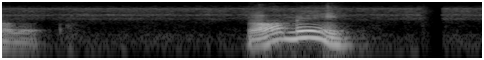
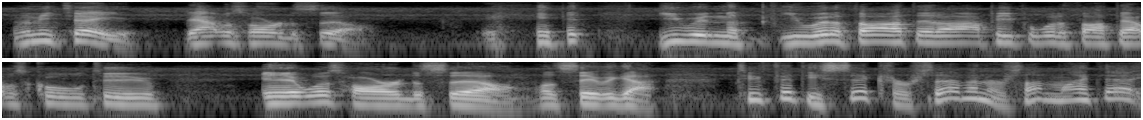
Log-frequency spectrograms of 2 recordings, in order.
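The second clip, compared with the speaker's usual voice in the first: normal talking voice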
